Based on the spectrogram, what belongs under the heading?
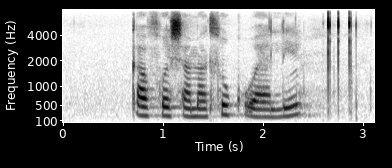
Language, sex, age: Northern Sotho, female, 18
